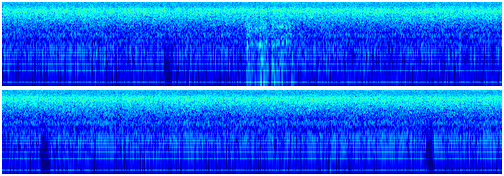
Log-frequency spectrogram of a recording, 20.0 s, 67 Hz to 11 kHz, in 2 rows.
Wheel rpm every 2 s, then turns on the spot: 0, 0, 50, 30, 0, 0, 0, 0, 0, 0.
none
